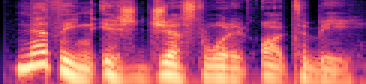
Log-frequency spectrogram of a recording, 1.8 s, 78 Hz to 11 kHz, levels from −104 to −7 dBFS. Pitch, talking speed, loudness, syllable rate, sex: 115 Hz, 260 wpm, -16 LUFS, 5.6 syllables/s, male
